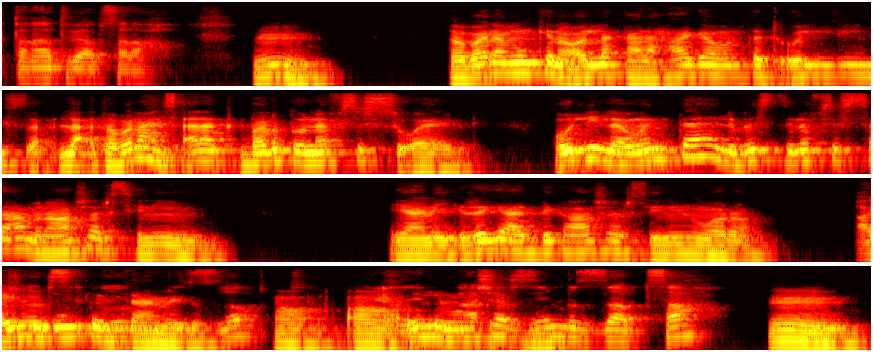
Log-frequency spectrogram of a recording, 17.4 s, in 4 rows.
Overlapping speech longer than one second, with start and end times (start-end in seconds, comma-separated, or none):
13.0-15.9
